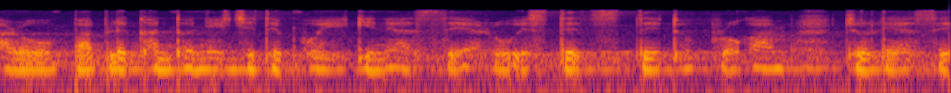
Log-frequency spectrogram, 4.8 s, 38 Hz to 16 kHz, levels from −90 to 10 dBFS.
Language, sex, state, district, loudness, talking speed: Nagamese, female, Nagaland, Dimapur, -19 LUFS, 165 wpm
